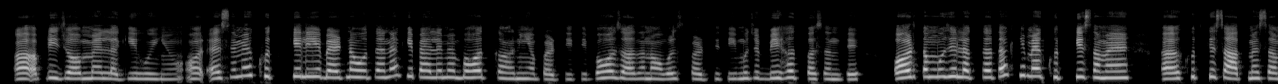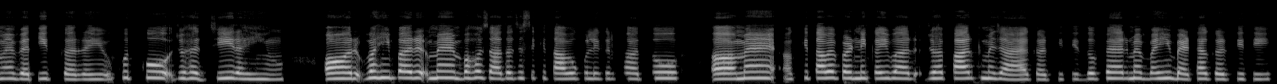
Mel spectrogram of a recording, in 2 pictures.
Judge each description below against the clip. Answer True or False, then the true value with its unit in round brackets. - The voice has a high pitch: True (275 Hz)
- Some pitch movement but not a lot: True (3.0 semitones)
